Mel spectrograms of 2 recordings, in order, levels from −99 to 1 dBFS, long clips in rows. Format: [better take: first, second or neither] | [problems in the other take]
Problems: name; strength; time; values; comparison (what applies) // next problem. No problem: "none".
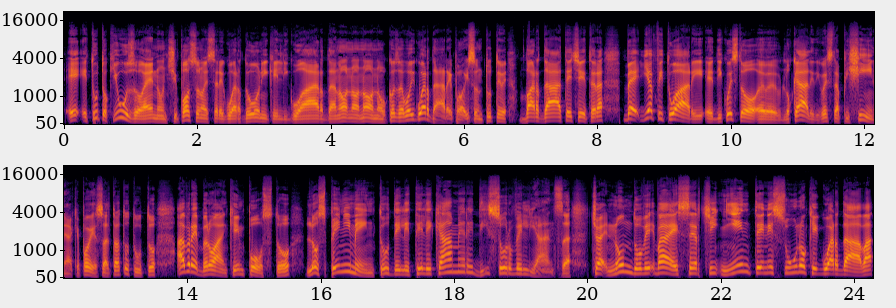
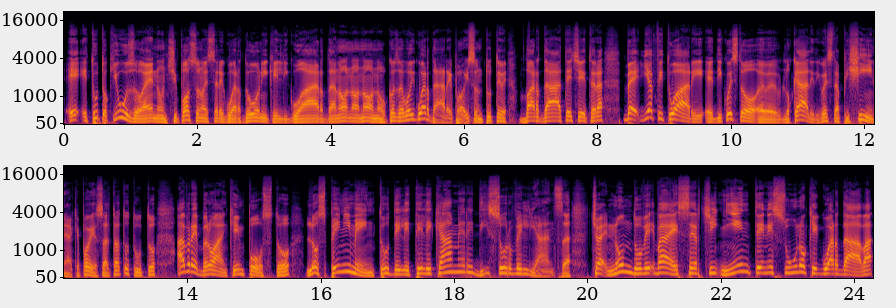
second | thin; somewhat; fading below 450 Hz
